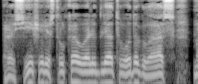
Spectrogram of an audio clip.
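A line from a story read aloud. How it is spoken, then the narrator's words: Gloomy, to himself. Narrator (Russian): мрачно напомнил себе Родригес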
